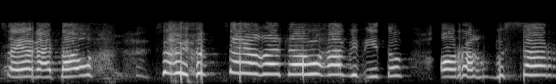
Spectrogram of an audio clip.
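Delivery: high-pitched plea of ignorance; insistent protest. Real, not acted. Wife insisting she did not know the Habib, high-pitched protest.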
